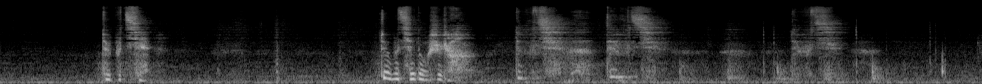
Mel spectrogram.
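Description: A young woman speaks apologetically, close by.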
